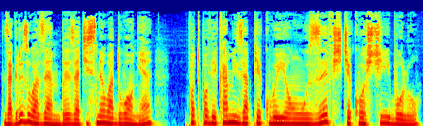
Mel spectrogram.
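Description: An audiobook narrator reading a folk-legend story in a measured, even storytelling manner. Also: medium pitch, no room sound, clean studio sound.

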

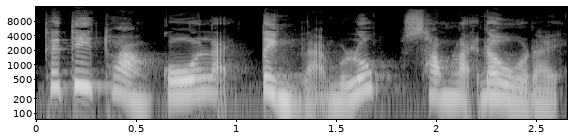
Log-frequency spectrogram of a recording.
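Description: A woman's voice: fairly high pitch, sing-song, rapid-fire, soft background music. A woman narrating a ghost story, chatting directly to her listeners.

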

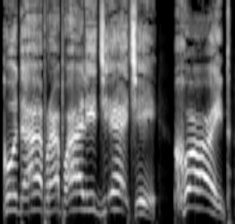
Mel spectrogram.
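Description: A male audiobook reader voicing a confused, furious old woman over seventy with a raspy, cracking voice and slow, drawn-out wails. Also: very high-pitched, no echo, studio quality, voice pushed up, exaggerated voice. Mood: furious wailing. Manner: slow, drawn-out wailing and shouting.

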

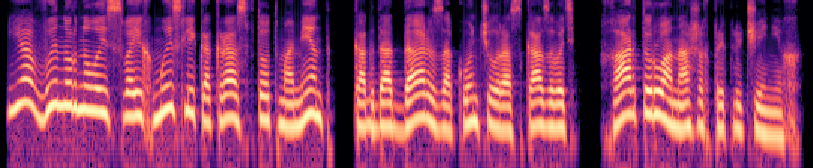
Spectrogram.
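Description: Casting: woman narrator, first-person fantasy, animated pitch, dry close-mic sound. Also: measured pace, few pauses, clean tone, no echo. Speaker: audiobook narrator.

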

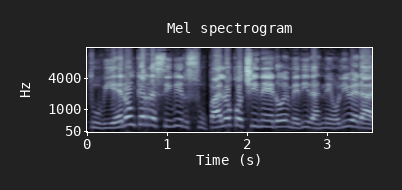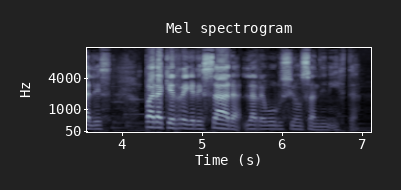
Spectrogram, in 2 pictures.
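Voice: medium pitch, animated, moderate pace, faint music behind. A radio host with a Venezuelan accent giving impassioned political commentary, repeating phrases for emphasis.

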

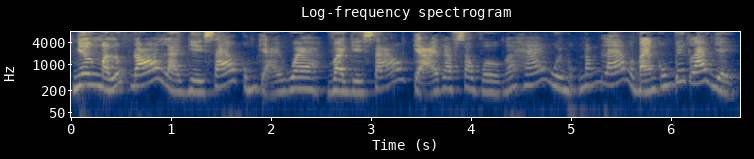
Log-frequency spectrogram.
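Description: A woman's voice: fairly high pitch, big pitch swings, moderate pace, fairly bright tone. Chatty woman storyteller. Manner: chatty, addresses listeners, many fillers. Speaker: ghost story narrator. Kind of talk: casual spoken storytelling.

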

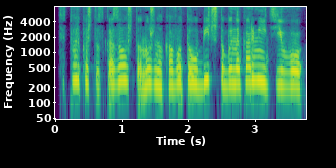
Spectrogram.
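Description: A woman reading an audiobook, voicing a distraught young woman who pleads and cries out in a higher voice. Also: steady tone, brisk, gravelly, mellow, no room sound, clean studio sound. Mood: accusing. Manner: pleading, raised and tearful. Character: young woman, tearful and horrified.

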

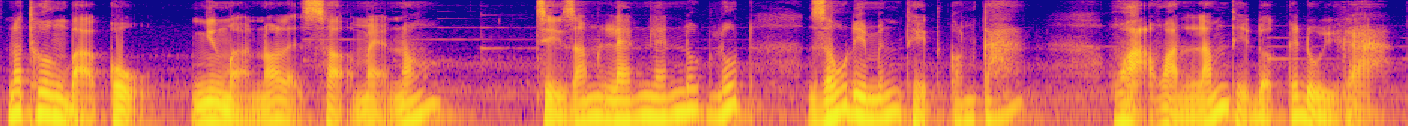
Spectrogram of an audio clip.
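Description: Husky guy reading a sad drama story out loud, voice swoops up and down a lot. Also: medium pitch, huge pitch swings, normal speed, soft background music. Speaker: narrator. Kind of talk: scripted storytelling narration.

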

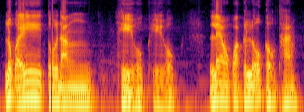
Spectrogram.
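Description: Low-voiced man telling a ghost story. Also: a little slow, faint music behind. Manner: lively, dramatic telling.

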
